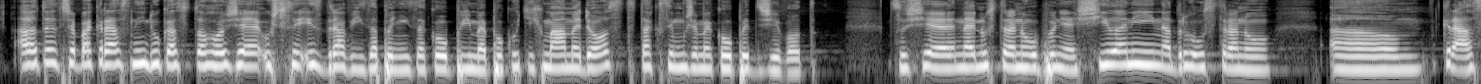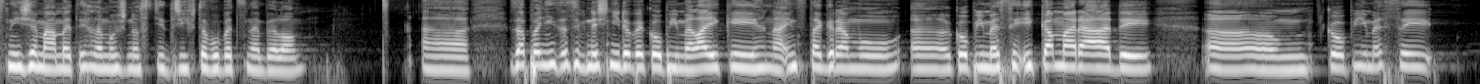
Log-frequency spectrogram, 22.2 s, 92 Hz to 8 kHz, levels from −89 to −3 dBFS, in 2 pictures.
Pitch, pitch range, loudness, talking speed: 220 Hz, 205-235 Hz, -16 LUFS, 170 wpm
